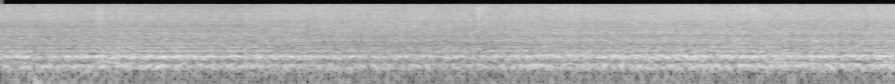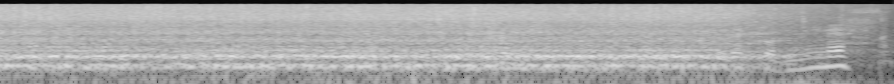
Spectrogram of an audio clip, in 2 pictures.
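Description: A dense, steady drone of many honeybees swarming around an open hive on a hot, sunny day, loud, a continuous buzzing hum that holds unbroken for the whole stretch before trailing off at the end.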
